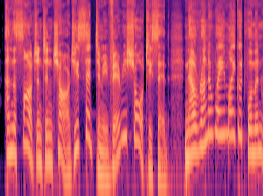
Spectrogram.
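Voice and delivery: high-pitched retelling voice; Mole's excited tale. Acted. Mole recounting the stoat sergeant, pitched high. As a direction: relish every word of the trick.

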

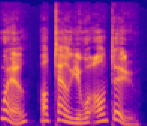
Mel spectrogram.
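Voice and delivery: high, lilting workman's voice; good engine driver. A narrator's reading. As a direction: offer help to someone in trouble. Engine driver makes offer.

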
